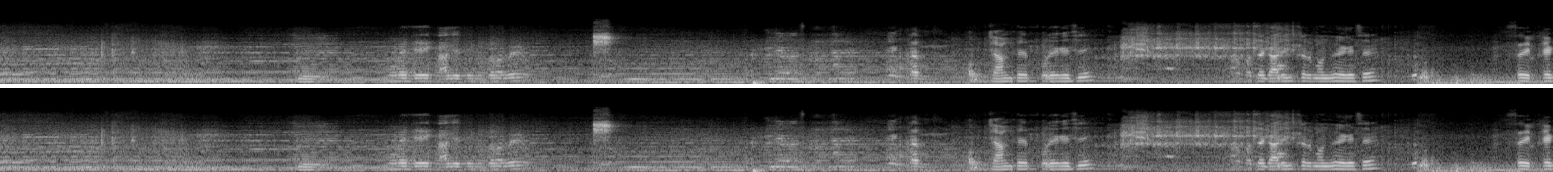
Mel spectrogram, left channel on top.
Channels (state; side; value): identical; both; correlation 1.00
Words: যে কাজে যেতে হবে একটা জাম্পে পড়ে গেছি, তারপরে গাড়ি স্টার্ট বন্ধ হয়ে গেছে। সেই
